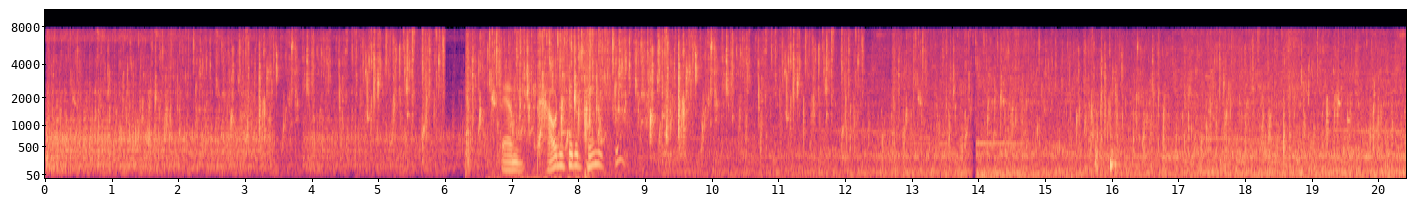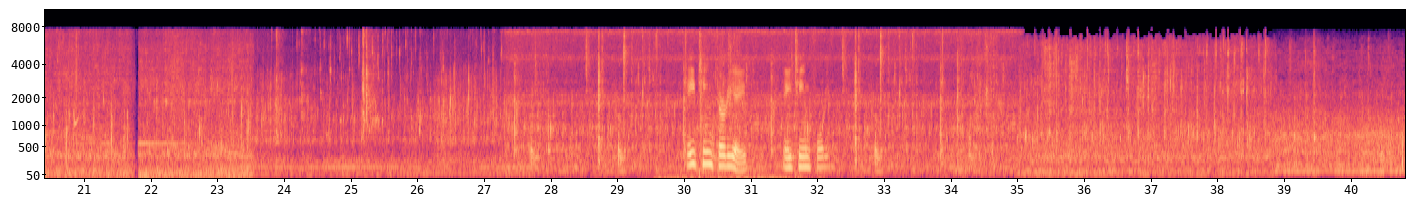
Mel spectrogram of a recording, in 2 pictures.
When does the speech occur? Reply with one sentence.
You can hear the speech from 6.8 to 8.7 s and from 30.0 to 32.2 s.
